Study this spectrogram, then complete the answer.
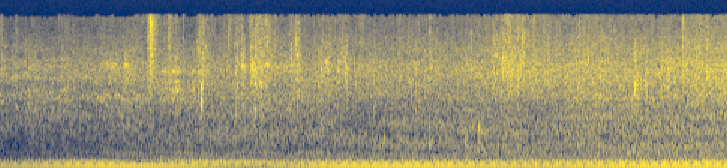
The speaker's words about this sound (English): I can hear the generator going. Would we be able to just go and have a quick peek at it to see what it sounds like up close?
